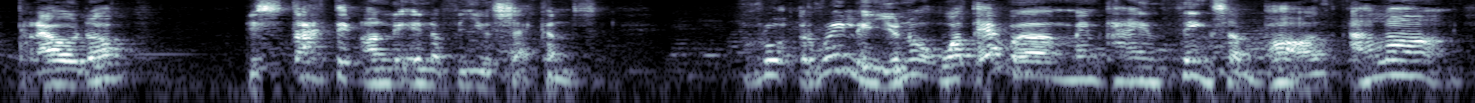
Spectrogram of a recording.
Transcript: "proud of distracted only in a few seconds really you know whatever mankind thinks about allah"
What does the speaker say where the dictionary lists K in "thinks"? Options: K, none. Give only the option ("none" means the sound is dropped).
none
